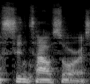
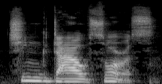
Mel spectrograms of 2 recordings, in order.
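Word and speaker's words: Tsintaosaurus: And I will try to hammer that into my brain, Qingdao, because it's based on a place, and that's how you pronounce the place name.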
